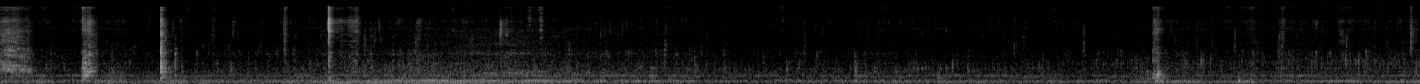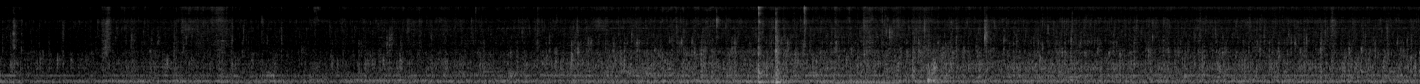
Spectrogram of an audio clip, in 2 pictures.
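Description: Pork chops and potatoes simmering in sauce in a metal wok: a steady bubbling. A metal spatula clanks sharply against the wok a few times in the first few seconds, and a couple of single clicks follow later.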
